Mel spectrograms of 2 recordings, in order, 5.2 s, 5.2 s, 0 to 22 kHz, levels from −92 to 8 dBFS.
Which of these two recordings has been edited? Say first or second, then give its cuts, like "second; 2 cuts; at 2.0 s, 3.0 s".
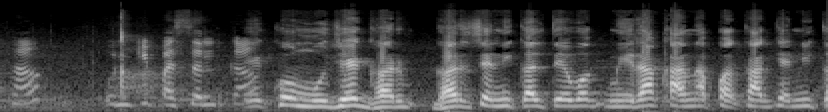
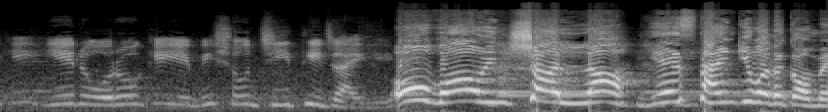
first; 1 cut; at 1.7 s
